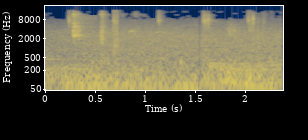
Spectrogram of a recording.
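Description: A thrown plastic-and-metal fidget spinner bouncing on brick pavers: a few short, faint clicks over a steady low rumble. The impact knocks its thumb cap off.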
